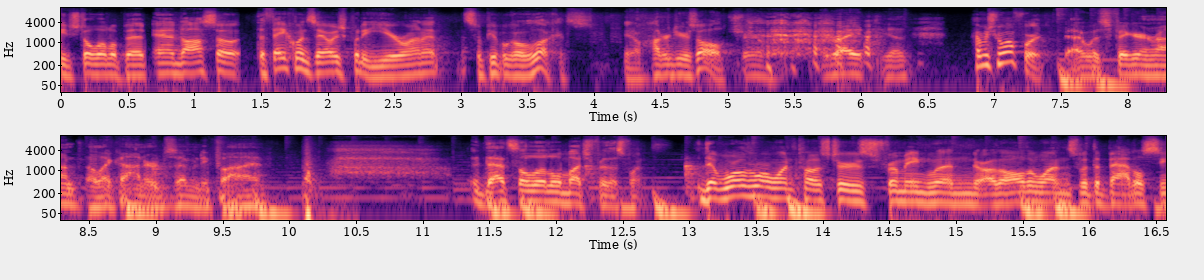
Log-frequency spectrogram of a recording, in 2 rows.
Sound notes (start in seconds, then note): 5.1 laughs; 10.3 sighs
